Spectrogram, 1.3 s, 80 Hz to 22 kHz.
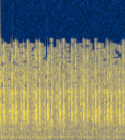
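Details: Skoda Fabia with 1.0-litre Skoda engine (not VW-derived), at idle: fast, even light tapping keeping pace with the engine; lifter tick, owner suspects oil pressure, cause not confirmed, engine otherwise runs reasonably with enough oil.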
